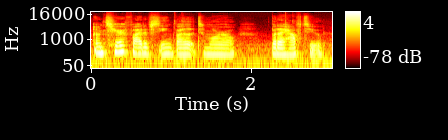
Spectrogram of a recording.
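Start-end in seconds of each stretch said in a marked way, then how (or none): none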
